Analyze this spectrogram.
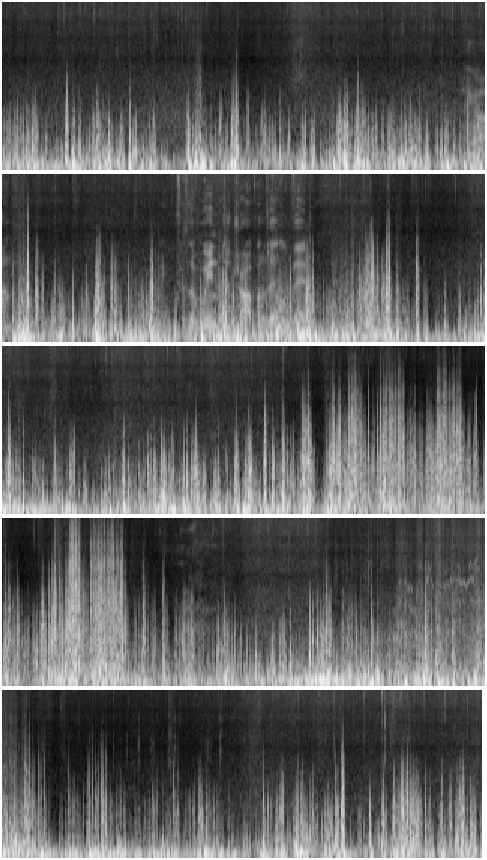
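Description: Strong wind buffets loudly and gustily outdoors.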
